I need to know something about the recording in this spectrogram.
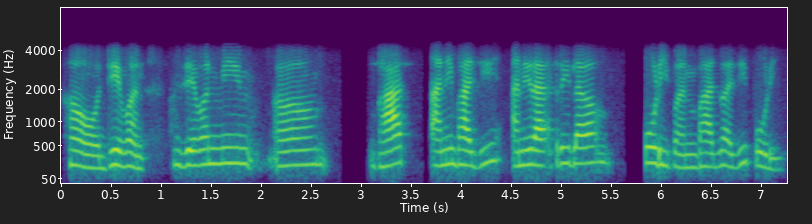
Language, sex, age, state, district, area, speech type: Marathi, female, 18-30, Maharashtra, Gondia, rural, conversation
